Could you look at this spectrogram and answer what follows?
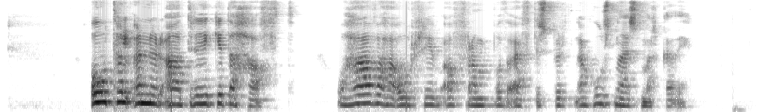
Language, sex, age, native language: Icelandic, female, 30-39, Icelandic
